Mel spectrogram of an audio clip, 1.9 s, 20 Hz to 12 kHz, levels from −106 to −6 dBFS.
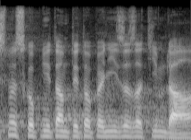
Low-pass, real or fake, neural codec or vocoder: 9.9 kHz; real; none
